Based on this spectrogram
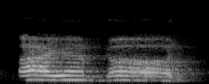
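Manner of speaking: loud, very slow, deep booming god voice. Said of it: "we would take the voice like".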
